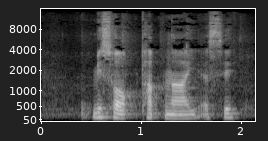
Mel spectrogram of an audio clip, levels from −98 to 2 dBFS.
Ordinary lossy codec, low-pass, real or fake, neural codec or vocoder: MP3, 64 kbps; 14.4 kHz; real; none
